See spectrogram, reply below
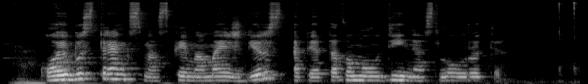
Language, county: Lithuanian, Kaunas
